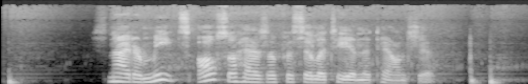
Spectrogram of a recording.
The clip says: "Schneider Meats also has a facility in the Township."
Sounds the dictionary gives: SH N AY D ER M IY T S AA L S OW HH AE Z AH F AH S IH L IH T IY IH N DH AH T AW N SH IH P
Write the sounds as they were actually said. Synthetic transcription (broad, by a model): S N AY D ER M IY T S AA L S OW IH Z AH F AH S IH L IH T IY IH N DH AH T AW N SH IH P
